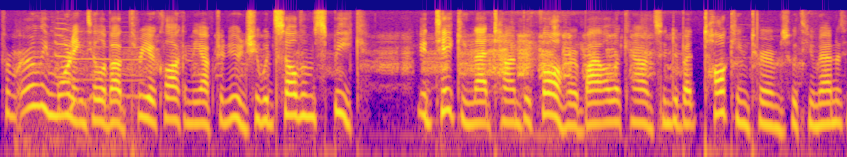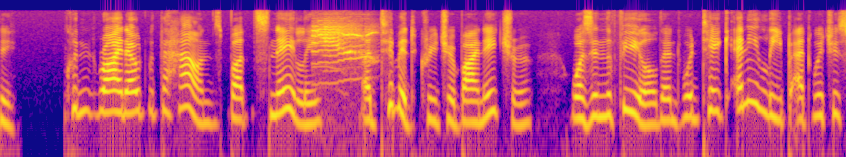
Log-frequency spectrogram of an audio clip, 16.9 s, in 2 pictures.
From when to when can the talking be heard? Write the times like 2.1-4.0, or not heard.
0.1-16.8.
